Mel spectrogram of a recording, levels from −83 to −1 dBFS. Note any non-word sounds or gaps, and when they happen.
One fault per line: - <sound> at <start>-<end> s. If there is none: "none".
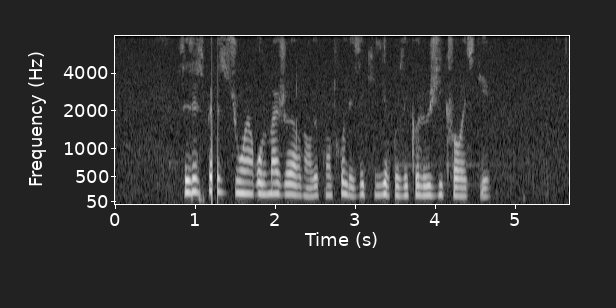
- dropout at 1.2-1.3 s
